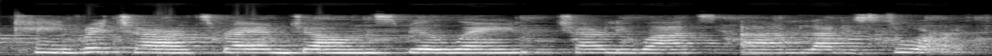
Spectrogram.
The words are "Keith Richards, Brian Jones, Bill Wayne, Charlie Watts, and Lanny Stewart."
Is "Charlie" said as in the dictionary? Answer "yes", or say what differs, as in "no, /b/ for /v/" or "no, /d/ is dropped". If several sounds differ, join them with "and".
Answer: yes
